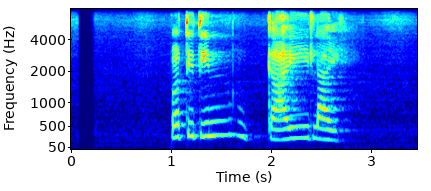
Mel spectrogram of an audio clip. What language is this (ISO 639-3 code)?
nep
